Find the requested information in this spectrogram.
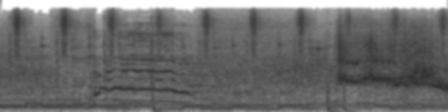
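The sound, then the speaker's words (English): Tyres squeal as a car skids past at speed, a sustained high screech with wavering pitch over a loud, continuous engine roar. “A man sitting in his garden watches the car skid past.”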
